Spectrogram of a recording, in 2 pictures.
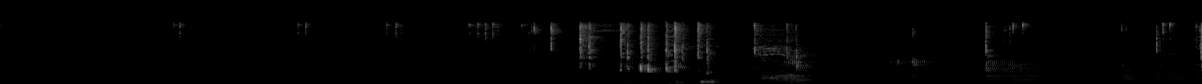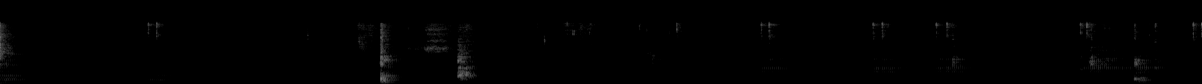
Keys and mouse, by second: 1.8-7.9 drag, 7.9 Tab, 9.0-10.2 drag, 13.6-21.6 drag, 23.7 click.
